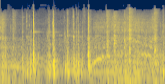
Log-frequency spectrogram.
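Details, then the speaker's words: Chevy car cranking in uneven chugs but never firing; it was simply out of gas, and it starts and runs properly once fuel is drawn back through the fuel system. "now that's what a chevy is supposed to sound like see it was just out of gas yeah i didn't realize it was out of gas"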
